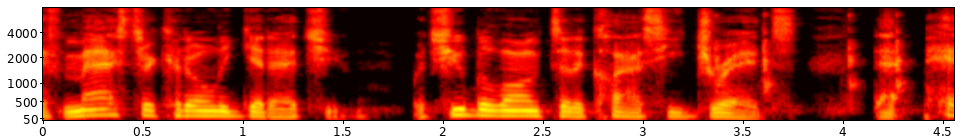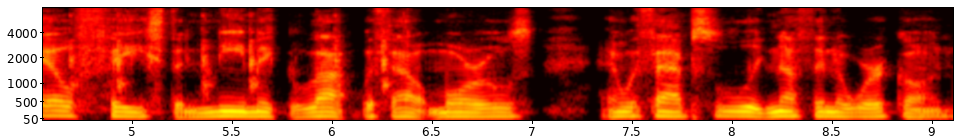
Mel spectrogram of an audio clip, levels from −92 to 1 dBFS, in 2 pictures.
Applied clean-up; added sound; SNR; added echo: none; Clock; 15 dB; none.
